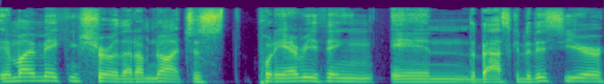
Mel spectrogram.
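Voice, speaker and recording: Speaking at a fairly quick pace, a man has a normal speaking voice and a fairly high pitch. The sound is dry and close, with no echo. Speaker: sports podcast host. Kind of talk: casual sports debate.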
